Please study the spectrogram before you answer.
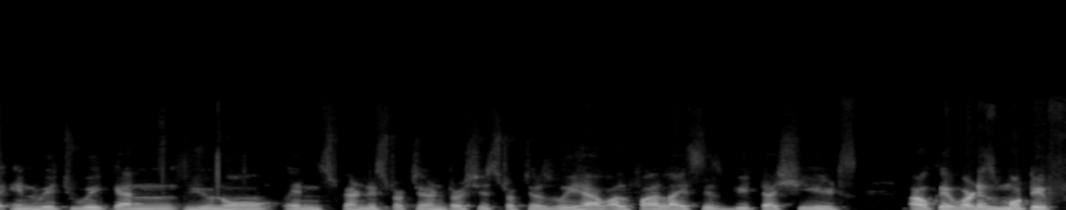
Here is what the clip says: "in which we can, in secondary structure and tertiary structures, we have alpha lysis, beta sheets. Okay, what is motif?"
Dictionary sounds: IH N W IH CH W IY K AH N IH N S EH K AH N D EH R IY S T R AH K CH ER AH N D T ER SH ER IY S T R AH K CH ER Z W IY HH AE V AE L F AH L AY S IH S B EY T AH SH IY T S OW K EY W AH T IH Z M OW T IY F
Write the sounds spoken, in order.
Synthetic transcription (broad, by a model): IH N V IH CH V IY K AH N IH N S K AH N D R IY S T R AH K CH ER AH N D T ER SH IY S T R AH K CH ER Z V IY HH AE V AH L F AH L AY S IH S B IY T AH SH IY T S OW K EY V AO T IH Z M OW T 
